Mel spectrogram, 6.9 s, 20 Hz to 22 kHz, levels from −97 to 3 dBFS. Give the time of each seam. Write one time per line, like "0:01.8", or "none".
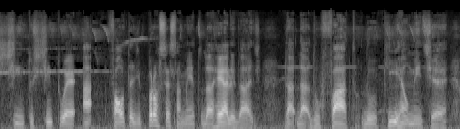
none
